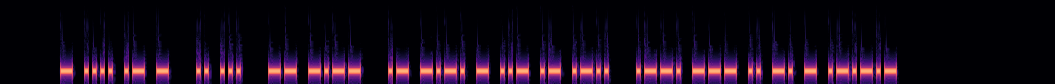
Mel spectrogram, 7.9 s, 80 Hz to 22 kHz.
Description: Morse code, heard as a keyed tone, about 40 wpm, 700 Hz. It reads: THAT IS MY ACTUAL POINT.
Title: Sentences from Top 1000 Words - Review Part 5 - 40wpm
